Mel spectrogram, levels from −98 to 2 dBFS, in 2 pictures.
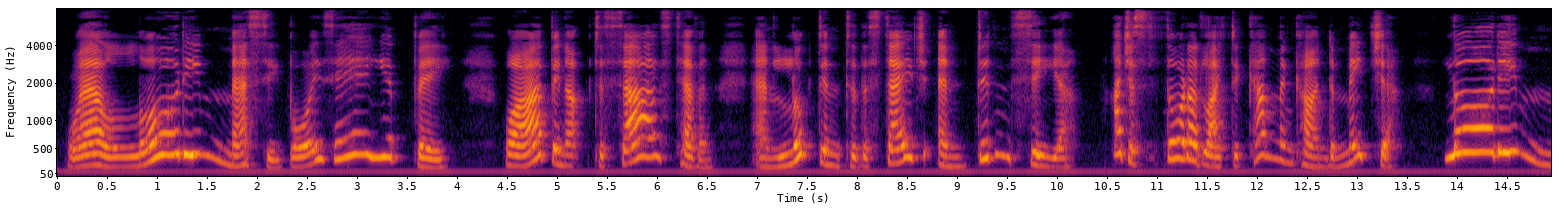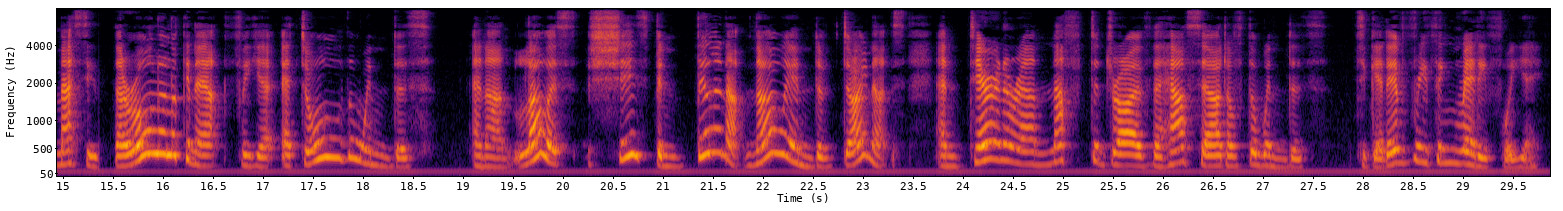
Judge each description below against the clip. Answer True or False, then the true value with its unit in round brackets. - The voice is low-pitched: False (230 Hz)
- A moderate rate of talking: True (165 wpm)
